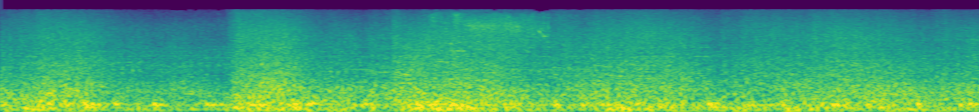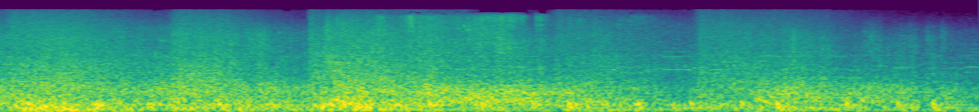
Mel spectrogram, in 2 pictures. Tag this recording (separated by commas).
Vehicle, Music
